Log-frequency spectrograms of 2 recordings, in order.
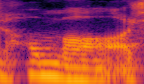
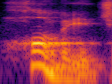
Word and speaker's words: homage: These days, those who know very little tend to pronounce it homage and kind of faux French manner. I do not do so. Homage is what I say very from rhyming almost with porridge with a sort of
